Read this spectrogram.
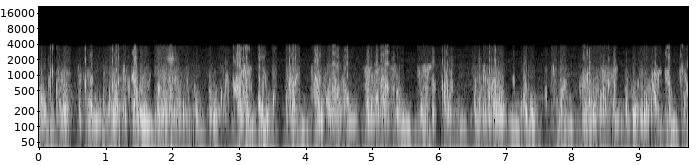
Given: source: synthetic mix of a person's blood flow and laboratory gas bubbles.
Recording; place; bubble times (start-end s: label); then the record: Doppler ultrasound of blood flow; precordium
0.00-0.49 s: bubbles
0.56-0.88 s: bubbles
0.95-1.68 s: bubbles
1.71-2.40 s: bubbles
2.54-2.63 s: bubbles
2.70-3.21 s: bubbles
3.27-3.43 s: bubbles
3.48-3.56 s: bubbles
3.68-3.91 s: bubbles
4.07-4.69 s: bubbles
4.86-5.46 s: bubbles
5.67-5.96 s: bubbles
6.01-6.21 s: bubbles
6.50-7.01 s: bubbles
7.09-7.14 s: bubbles
7.21-7.43 s: bubbles
7.57-7.64 s: bubbles
7.67-7.96 s: bubbles
8.09-8.68 s: bubbles
8.77-9.34 s: bubbles
9.37-9.50 s: bubbles
9.57-9.74 s: bubbles
From the record:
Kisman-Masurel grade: 342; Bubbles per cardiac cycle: rolling drumbeat, 9 or more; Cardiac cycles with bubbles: 100%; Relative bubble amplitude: moderate (0.250 to 0.450); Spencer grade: 3 (all of the cardiac periods contain showers or single bubble signals, but not dominating or overriding the cardiac motion signals); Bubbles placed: anywhere in the cardiac cycle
